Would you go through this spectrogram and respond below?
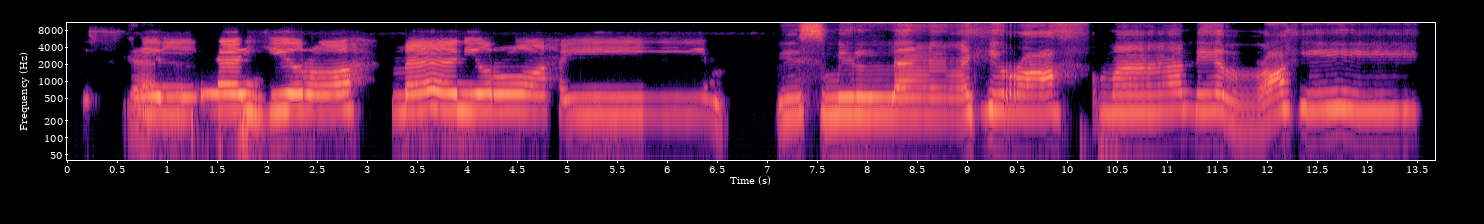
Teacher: huruf ro itu memiliki sifat takrir atau getar, tapi cukup sekali ya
